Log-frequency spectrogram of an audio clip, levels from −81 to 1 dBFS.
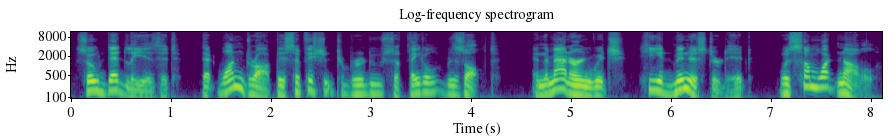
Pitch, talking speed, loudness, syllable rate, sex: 125 Hz, 185 wpm, -18 LUFS, 5.7 syllables/s, male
